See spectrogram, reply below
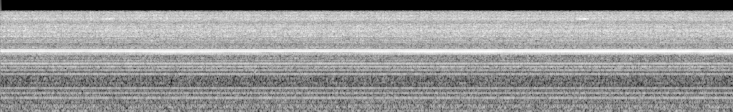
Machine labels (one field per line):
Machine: pump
